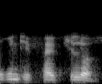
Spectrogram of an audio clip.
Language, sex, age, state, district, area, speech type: Bodo, male, 30-45, Assam, Kokrajhar, rural, conversation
